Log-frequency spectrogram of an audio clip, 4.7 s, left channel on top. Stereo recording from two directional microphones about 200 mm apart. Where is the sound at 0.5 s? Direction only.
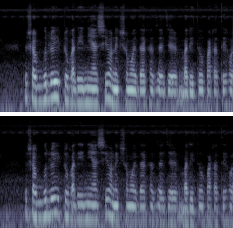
15° left (ahead or behind).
